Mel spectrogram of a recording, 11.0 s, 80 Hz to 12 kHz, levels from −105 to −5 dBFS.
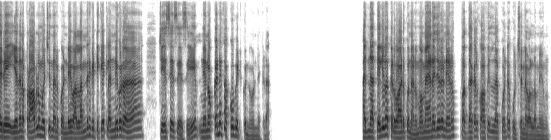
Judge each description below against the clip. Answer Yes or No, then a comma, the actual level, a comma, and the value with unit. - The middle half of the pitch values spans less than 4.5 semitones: No, average, 4.8 semitones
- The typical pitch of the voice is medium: Yes, medium, 150 Hz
